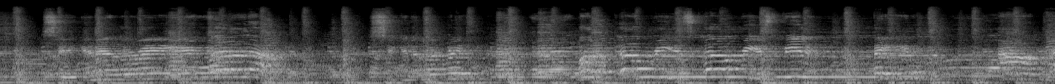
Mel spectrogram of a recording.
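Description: Live swing band playing, with trombone and saxophone lines over upright bass, drums and keyboard, to a steady beat.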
